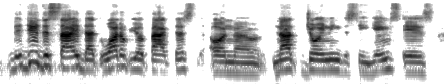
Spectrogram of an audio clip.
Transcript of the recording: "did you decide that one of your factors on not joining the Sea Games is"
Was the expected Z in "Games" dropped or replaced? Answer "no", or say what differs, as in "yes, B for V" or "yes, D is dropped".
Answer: yes, S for Z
